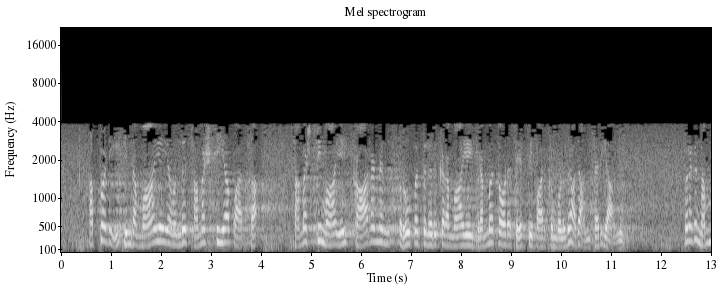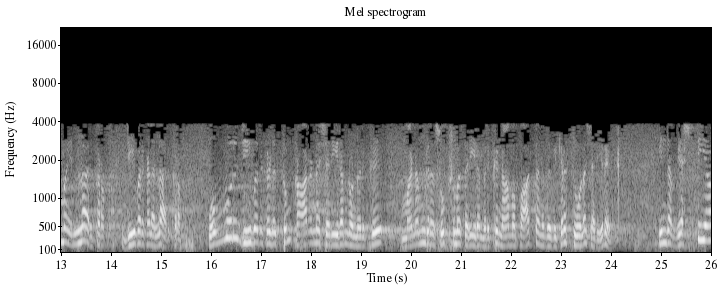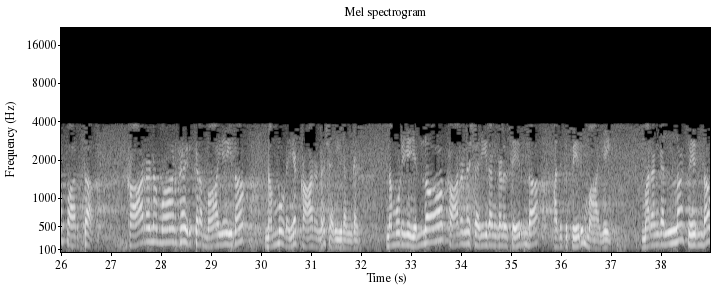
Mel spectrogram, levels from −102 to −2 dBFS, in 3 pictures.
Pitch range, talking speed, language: 175-235 Hz, 90 wpm, Tamil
